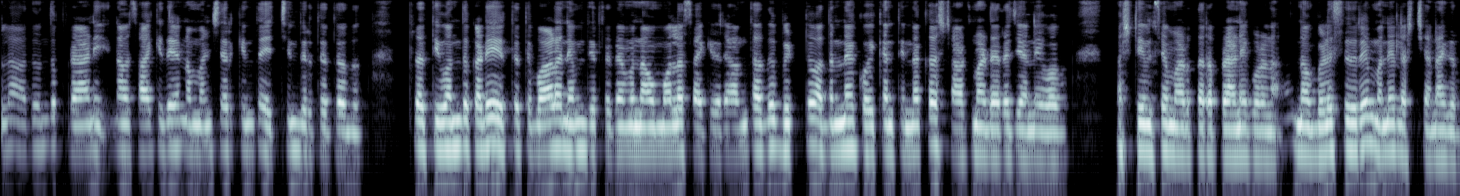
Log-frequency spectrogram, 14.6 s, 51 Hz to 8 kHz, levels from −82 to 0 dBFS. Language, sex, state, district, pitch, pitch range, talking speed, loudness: Kannada, female, Karnataka, Bellary, 160 Hz, 150-170 Hz, 155 wpm, -17 LUFS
